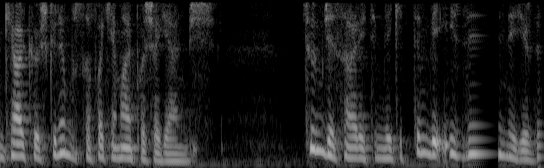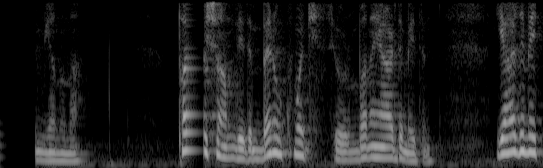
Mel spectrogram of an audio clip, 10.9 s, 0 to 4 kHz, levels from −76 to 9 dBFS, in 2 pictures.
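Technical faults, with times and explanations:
4.46 to 4.51 s and 4.57 to 4.64 s, short stall from a late packet: the last sound is held for 31 ms and then 42 ms while the jitter buffer waits, then resumes unbroken. On a spectrogram the frequency bands flatten into short horizontal smears, with a slight dip in the waveform envelope.
4.72 to 5.00 s, 5.38 to 5.81 s, 7.30 to 7.50 s, call audio freeze: the sound turns into a fading buzz for 267 ms, 410 ms and 173 ms, likely because delayed packets emptied the jitter buffer. The second one drops to silence for 260 ms, a flat waveform line, before playback resumes from where it stopped.
10.87 s, loudspeaker feedback squeal: a 1.1 kHz tone, building over about a second, sits around 5 dB above the sound just as the clip ends. It comes from the microphone hearing its own loudspeaker, so gain exceeds one at that frequency. On a spectrogram it shows as a single bright horizontal line, and the waveform swells into a steady sine-like oscillation.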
